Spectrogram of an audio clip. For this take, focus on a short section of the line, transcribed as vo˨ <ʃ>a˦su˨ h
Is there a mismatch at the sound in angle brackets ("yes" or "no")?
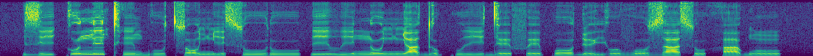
yes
